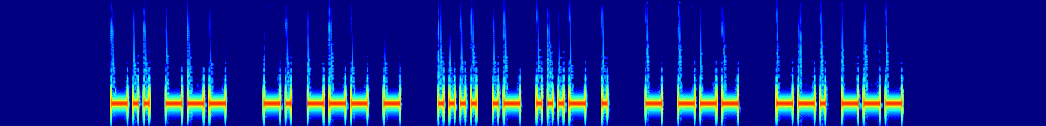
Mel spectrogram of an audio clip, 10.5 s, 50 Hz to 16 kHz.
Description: Morse code, heard as a keyed tone, about 22 wpm, 700 Hz. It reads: DO NOT HAVE TO GO
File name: practice / 22wpm / Build A Phrase - 5-Word Phrases - 22wpm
